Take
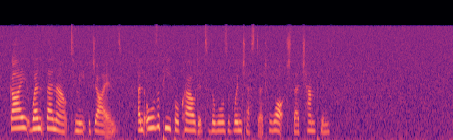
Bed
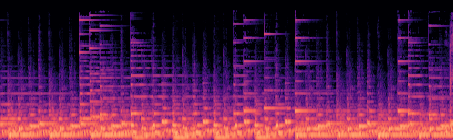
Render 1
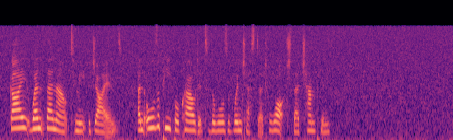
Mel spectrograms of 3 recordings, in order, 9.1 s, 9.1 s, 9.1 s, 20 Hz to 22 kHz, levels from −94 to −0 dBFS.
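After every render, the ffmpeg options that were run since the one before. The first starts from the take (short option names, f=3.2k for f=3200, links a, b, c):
-af "afftdn=nr=7:nf=-38"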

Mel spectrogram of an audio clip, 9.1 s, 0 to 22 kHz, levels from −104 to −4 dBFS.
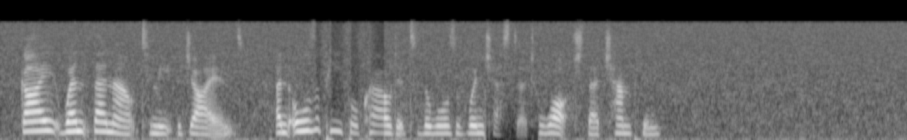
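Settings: -filter_complex "[0:a]asettb=1/sr,asplit=3[a][b][c];[a]atrim=end=3.124[d];[b]atrim=start=3.12:end=3.84,asetpts=PTS-STARTPTS,afade=t=in:d=0.004:c=qsin,afade=t=out:st=0.716:d=0.004:c=qsin,acompressor=threshold=-25dB:ratio=6:attack=3.2:release=140:knee=1:detection=peak[e];[c]atrim=start=3.836[f];[d][e]acrossfade=d=0.004:c1=hsin:c2=qsin[g];[g][f]acrossfade=d=0.004:c1=qsin:c2=hsin,asettb=1/sr,asplit=3[h][i][j];[h]atrim=end=4.854[k];[i]atrim=start=4.85:end=5.38,asetpts=PTS-STARTPTS,afade=t=in:d=0.004:c=qsin,afade=t=out:st=0.526:d=0.004:c=qsin,highpass=f=1.3k:p=1[l];[j]atrim=start=5.376[m];[k][l]acrossfade=d=0.004:c1=hsin:c2=qsin[n];[n][m]acrossfade=d=0.004:c1=qsin:c2=hsin"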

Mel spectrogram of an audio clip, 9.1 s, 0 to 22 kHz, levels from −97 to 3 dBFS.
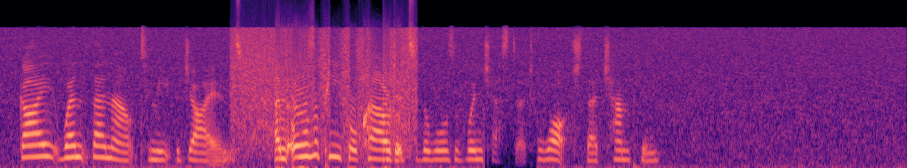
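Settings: -filter_complex "[0:a]asplit=3[a][b][c];[a]afade=t=out:st=2.3:d=0.02[d];[b]asplit=2[e][f];[f]highpass=f=720:p=1,volume=25dB,asoftclip=type=tanh:threshold=-7.5dB[g];[e][g]amix=inputs=2:normalize=0,lowpass=f=6.6k:p=1,volume=-6dB,afade=t=in:st=2.3:d=0.02,afade=t=out:st=4.17:d=0.02[h];[c]afade=t=in:st=4.17:d=0.02[i];[d][h][i]amix=inputs=3:normalize=0"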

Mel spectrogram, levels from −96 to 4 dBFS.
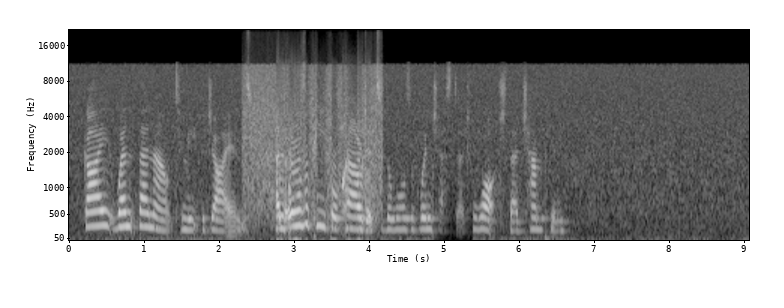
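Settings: -af "lowshelf=f=310:g=-7,bandreject=f=60:t=h:w=6,bandreject=f=120:t=h:w=6,bandreject=f=180:t=h:w=6,bandreject=f=240:t=h:w=6,bandreject=f=300:t=h:w=6,bandreject=f=360:t=h:w=6,bandreject=f=420:t=h:w=6"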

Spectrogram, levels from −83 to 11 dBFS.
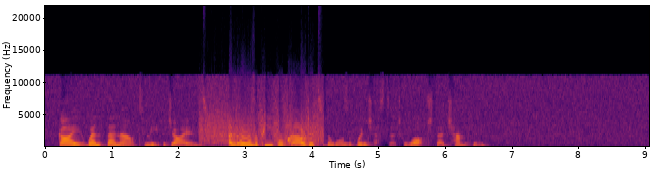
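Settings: -filter_complex "[0:a]acrossover=split=4000[a][b];[b]acompressor=threshold=-40dB:ratio=4:attack=1:release=60[c];[a][c]amix=inputs=2:normalize=0,lowshelf=f=110:t=q:w=1.5:g=-12.5"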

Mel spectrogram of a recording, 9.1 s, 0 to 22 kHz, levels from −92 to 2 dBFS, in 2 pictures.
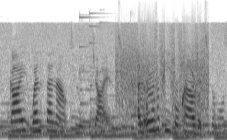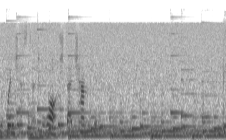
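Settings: -filter_complex "[1:a]volume=-6.5dB[a];[0:a][a]amix=inputs=2:normalize=0"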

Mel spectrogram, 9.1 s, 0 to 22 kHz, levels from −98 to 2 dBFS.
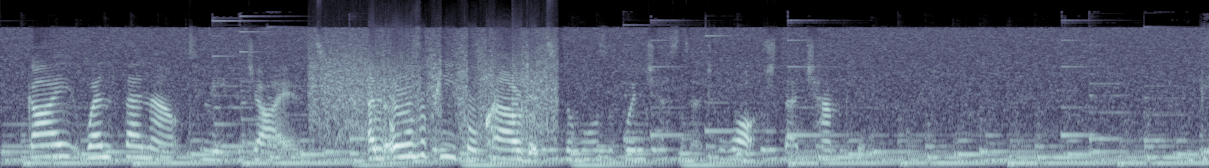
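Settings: -af "volume=6.5dB,alimiter=limit=-1dB:level=0:latency=1"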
